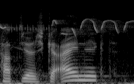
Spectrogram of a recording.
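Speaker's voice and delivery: low talking-horse voice.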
